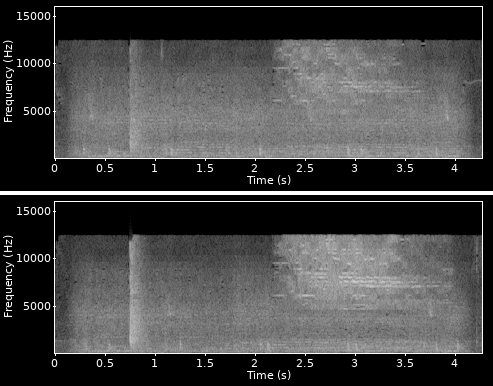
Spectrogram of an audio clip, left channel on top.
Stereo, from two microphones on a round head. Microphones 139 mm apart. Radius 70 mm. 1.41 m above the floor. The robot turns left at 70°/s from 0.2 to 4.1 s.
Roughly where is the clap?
Right.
